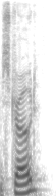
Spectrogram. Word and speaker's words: Strode: Strode.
